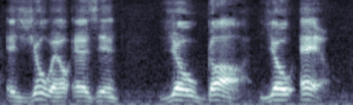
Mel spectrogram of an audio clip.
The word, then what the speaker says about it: Joel: We know that in the Bible, Joel is two syllables, Joel.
